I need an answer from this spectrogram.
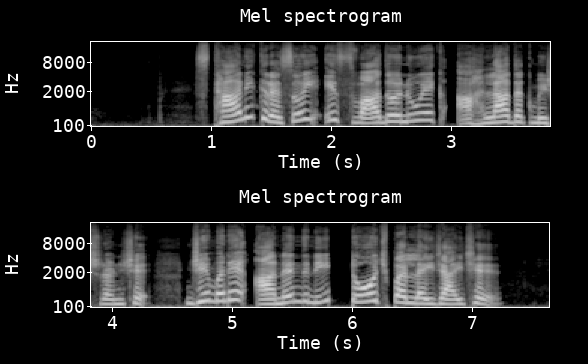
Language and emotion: Gujarati, happy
